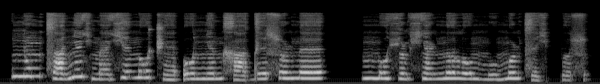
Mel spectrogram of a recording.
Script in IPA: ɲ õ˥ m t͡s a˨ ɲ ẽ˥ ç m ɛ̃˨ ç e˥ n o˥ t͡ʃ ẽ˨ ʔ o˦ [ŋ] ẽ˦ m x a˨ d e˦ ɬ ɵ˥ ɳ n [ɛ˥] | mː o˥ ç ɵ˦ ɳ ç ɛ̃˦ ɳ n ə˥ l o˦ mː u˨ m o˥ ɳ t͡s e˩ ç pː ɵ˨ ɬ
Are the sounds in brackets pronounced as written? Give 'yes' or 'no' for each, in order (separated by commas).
no, yes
